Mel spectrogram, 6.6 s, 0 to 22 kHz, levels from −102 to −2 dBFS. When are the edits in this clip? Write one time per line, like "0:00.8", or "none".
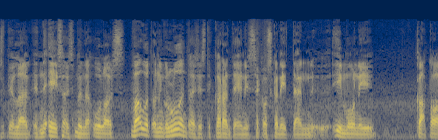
0:01.9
